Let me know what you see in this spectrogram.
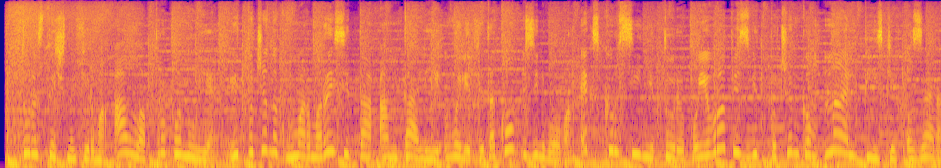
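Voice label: ukrainian female voice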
